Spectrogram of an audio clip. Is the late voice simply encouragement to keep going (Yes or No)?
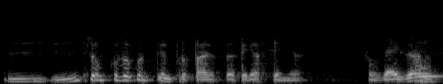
No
